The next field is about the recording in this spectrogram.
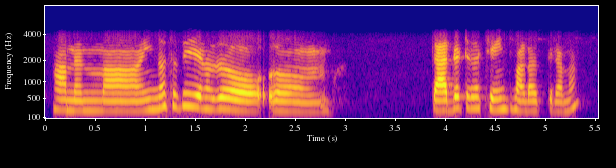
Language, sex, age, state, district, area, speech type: Kannada, female, 18-30, Karnataka, Tumkur, urban, conversation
